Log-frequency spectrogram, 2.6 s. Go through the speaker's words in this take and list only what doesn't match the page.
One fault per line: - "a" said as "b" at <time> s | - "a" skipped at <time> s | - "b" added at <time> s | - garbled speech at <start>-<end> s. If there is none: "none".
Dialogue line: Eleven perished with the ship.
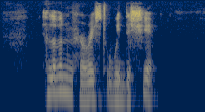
none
